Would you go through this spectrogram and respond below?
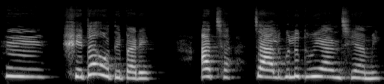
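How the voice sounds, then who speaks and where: A woman's voice: very high-pitched, steady tone, moderate pace. A woman voicing a cheeky, sweet young village woman in a cartoon, perky and playful.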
